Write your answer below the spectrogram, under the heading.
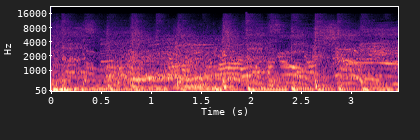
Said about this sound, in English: Inside the station wagon, they cheer and high-five. There it goes!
